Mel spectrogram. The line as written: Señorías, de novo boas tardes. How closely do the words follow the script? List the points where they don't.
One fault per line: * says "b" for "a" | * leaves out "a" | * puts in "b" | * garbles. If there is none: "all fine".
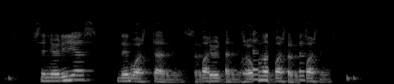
* leaves out "novo"
* garbles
